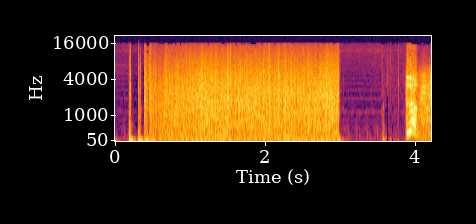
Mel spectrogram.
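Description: A steady rush of noise, like a white-noise sound effect between tracks of an electronic dance mix. It starts just after the music cuts out, lasts about two and a half seconds, and cuts off suddenly.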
